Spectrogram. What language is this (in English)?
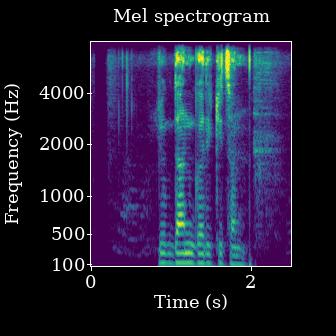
Nepali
